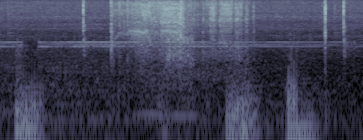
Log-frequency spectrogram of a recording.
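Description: Electricity crackles and buzzes briefly.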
